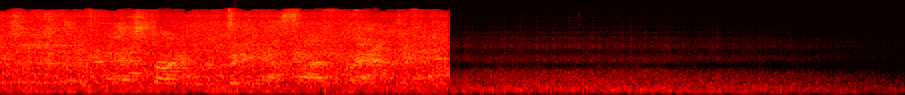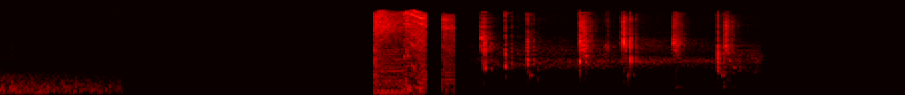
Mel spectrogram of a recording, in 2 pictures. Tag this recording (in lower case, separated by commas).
speech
